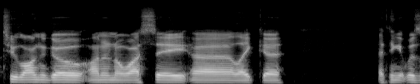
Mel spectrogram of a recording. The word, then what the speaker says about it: Oase: People pronounce it however they want to, but I pronounce it Oase. Oase. Like the E is more like an A. Oase.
